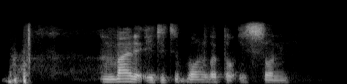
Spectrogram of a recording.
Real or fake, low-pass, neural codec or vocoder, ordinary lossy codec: fake; 7.2 kHz; codec, 16 kHz, 1.1 kbps, Voila-Tokenizer; Opus, 16 kbps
